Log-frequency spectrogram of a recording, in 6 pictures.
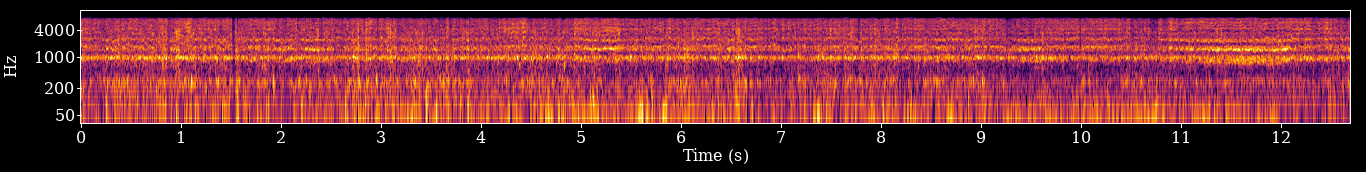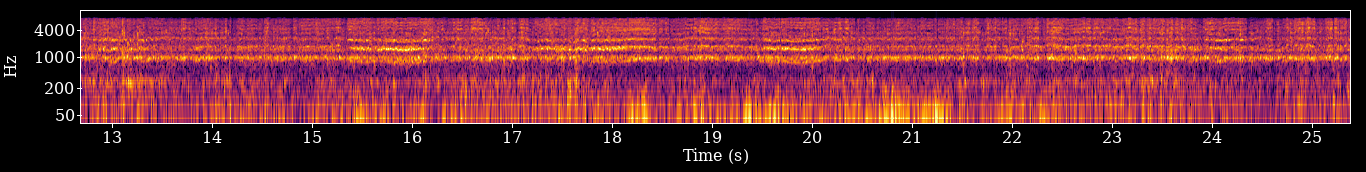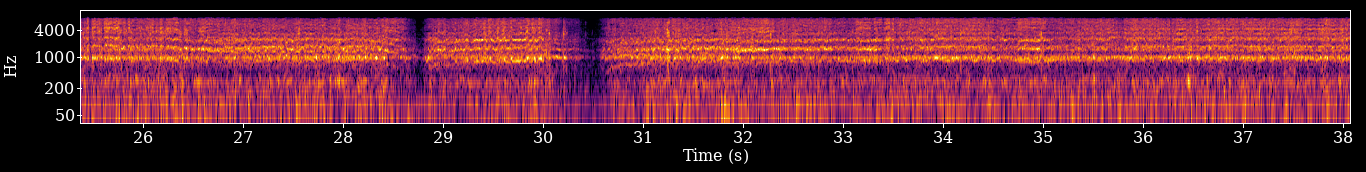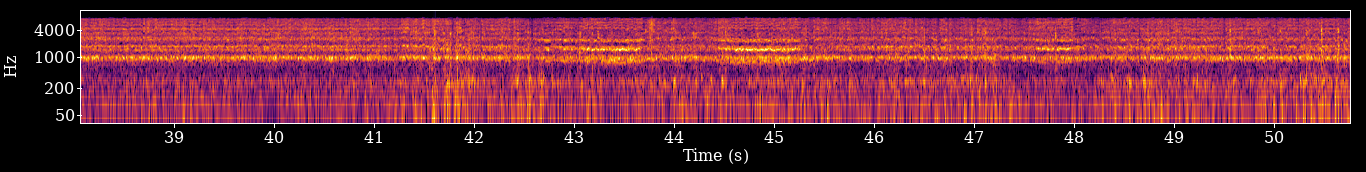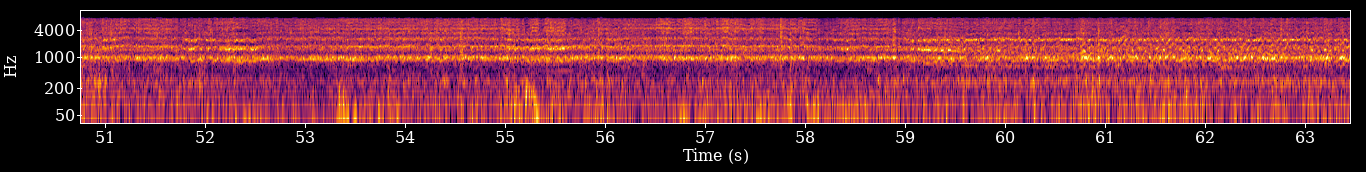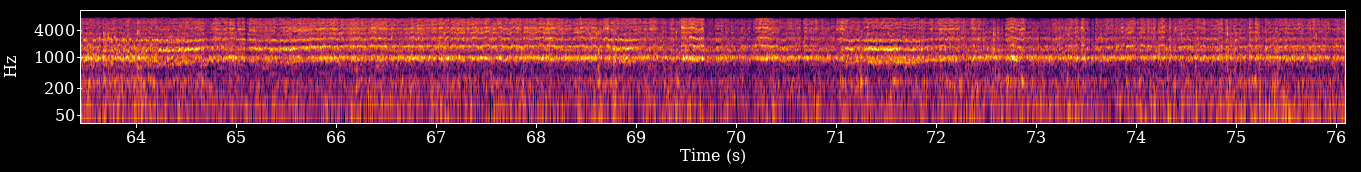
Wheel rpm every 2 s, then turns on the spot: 230, 230, 240, 230, 230, 230, 220, 230, 220, 230, 230, 230, 230, 220, 170, 140, 200, 230, 240, 240, 230, 220, 220, 230, 230, 240, 220, 230, 230, 230, 200, 190, 210, 230, 230, 230, 230, 230.
none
